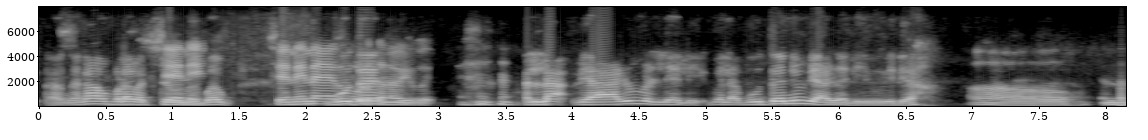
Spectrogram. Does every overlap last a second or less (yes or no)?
yes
